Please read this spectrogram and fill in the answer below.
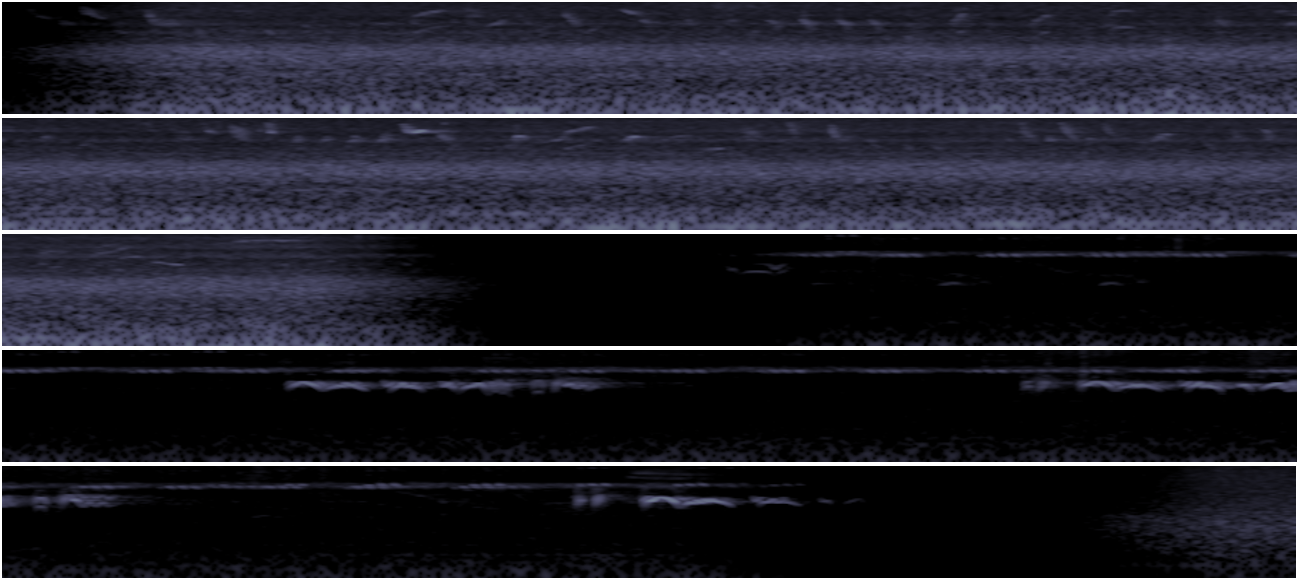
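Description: Nature ambience in two parts. First a loud, steady rushing noise with faint high chirps in it, which cuts off just before the middle. After a brief silence comes a quieter steady high insect trill, with three short bird calls a few seconds apart, until it cuts out again near the end.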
